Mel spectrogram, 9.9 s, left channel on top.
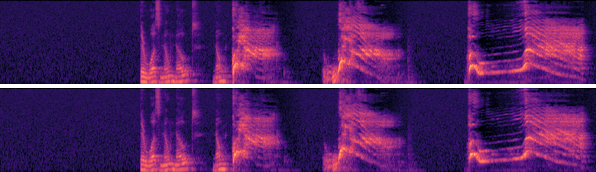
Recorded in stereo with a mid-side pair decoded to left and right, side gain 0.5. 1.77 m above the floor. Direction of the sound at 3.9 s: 65° left.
